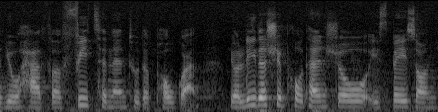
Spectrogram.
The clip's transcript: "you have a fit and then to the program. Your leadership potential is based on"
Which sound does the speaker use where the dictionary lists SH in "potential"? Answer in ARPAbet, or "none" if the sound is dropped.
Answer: SH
